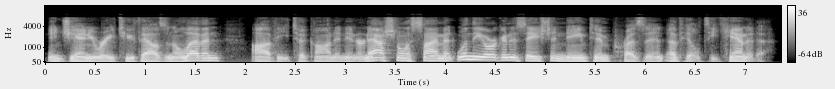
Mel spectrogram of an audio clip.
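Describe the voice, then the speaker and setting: A man's voice: lowish voice, sing-song, fairly quick, few pauses, no room sound. A man hosting a business podcast, reading guest introductions and asking questions with an enthusiastic, chatty manner. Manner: warm enthusiastic interviewer with fillers. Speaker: podcast host. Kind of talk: scripted podcast intro then interview. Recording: dull lo-fi podcast audio.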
